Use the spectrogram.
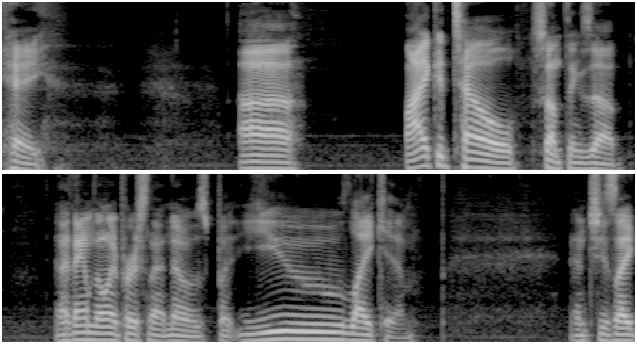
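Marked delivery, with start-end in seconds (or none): none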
